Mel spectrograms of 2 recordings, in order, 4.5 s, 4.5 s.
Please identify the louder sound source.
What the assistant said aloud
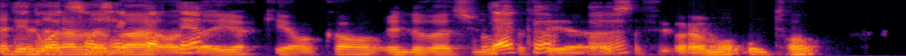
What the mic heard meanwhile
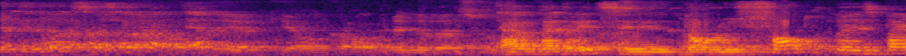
user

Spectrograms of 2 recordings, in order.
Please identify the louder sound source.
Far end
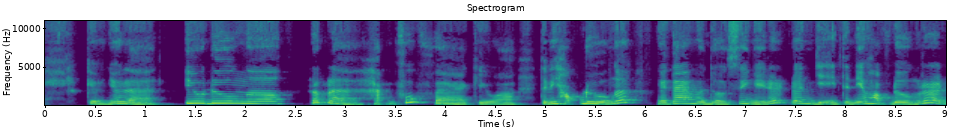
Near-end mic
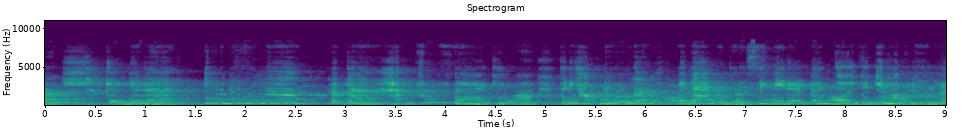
echo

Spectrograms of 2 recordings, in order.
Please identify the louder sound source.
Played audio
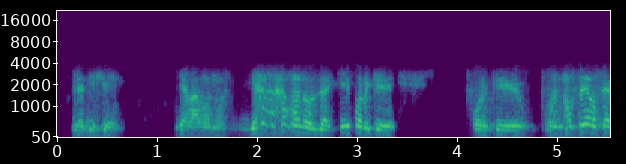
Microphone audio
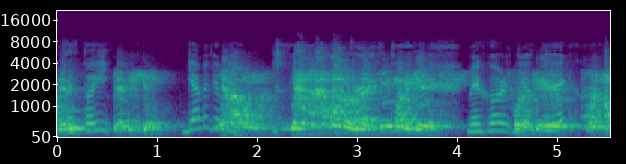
echo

